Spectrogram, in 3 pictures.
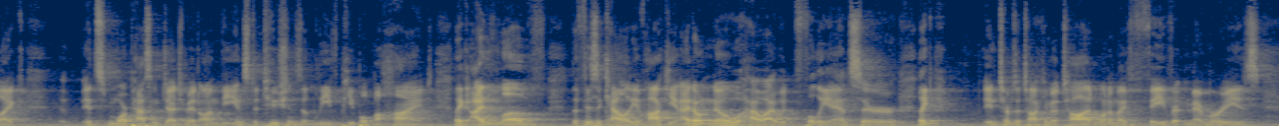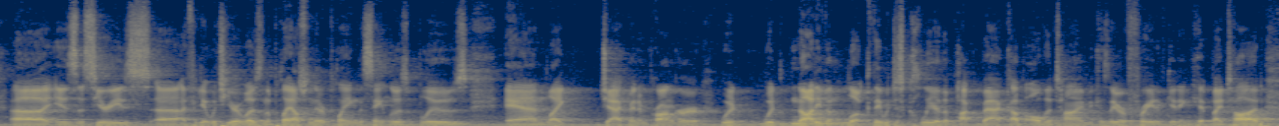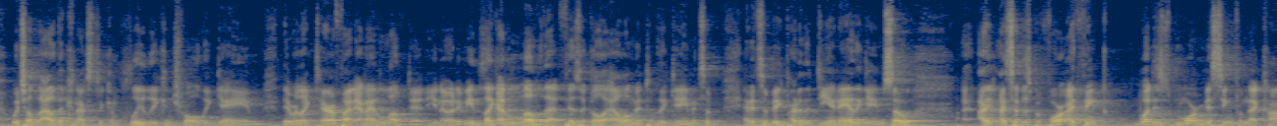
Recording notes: Hit the stage for their first live Puck Talks podcast. Puck Talk Live.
